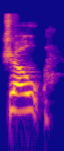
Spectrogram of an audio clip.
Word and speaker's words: 绸: So this 绸 pronounced as 周.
